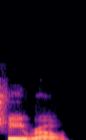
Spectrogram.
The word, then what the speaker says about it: Chi Rho: It's usually pronounced Chi Rho, C-H-I-R, I think R-H-O.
